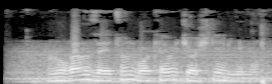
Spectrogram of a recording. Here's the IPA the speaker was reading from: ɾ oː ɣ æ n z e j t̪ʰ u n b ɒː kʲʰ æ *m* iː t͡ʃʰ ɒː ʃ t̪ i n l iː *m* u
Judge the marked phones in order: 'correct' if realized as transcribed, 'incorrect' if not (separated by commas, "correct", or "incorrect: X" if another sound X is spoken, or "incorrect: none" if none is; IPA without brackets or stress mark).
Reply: correct, correct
